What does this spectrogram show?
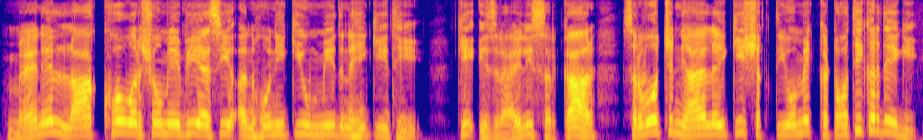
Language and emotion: Hindi, surprised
